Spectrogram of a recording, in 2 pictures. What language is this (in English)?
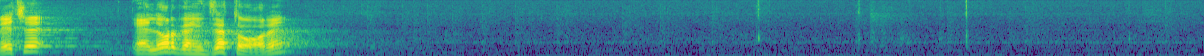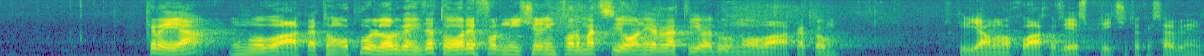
Italian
